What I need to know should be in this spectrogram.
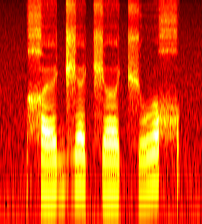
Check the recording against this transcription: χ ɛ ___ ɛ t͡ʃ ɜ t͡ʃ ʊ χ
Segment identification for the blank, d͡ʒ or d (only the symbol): d͡ʒ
